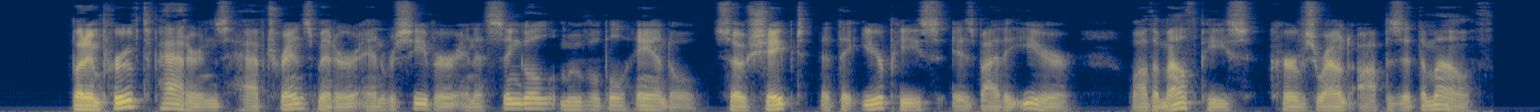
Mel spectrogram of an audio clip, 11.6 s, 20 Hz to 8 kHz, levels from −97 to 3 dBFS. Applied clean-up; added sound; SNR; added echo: none; none; none; none.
